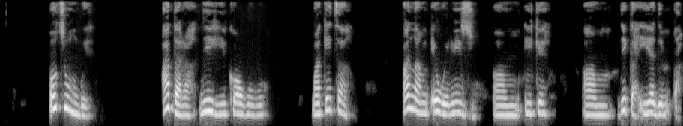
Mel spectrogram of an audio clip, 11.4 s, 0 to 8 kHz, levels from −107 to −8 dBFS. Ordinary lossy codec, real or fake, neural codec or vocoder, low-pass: none; fake; codec, 16 kHz, 4 kbps, X-Codec, WavLM features, trained on Multilingual LibriSpeech; none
